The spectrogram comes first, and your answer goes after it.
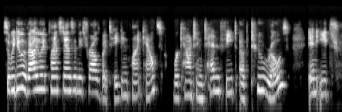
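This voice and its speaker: A woman with a Canadian accent presenting on-farm crop trial results over a slide presentation, explaining them clearly and steadily. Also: medium pitch, a little mellow. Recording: slightly muffled voice-over.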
